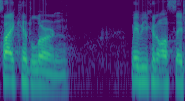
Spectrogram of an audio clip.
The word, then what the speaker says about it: scikit-learn: that my you anymore and also it's it's pronounced I could learn maybe you can all stay together so I could learn okay there's a lot of people mispronouncing your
